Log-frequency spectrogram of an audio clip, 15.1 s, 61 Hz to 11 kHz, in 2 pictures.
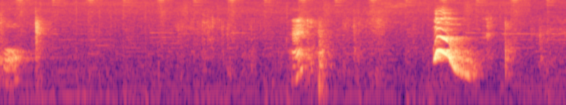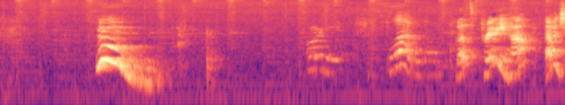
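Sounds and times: person exclaiming whoa: 5.8s - 6.4s.

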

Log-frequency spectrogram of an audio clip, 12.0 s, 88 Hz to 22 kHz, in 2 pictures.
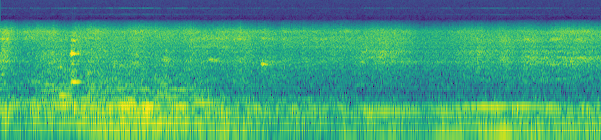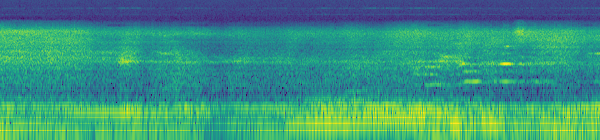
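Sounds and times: low mechanical rumble: 0.0s - 12.0s
steady hum: 0.0s - 12.0s.

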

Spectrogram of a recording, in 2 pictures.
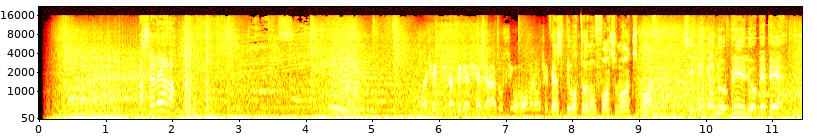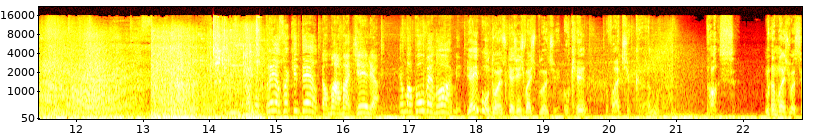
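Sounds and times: man talking: 5.7s - 11.3s, 21.4s - 22.9s.

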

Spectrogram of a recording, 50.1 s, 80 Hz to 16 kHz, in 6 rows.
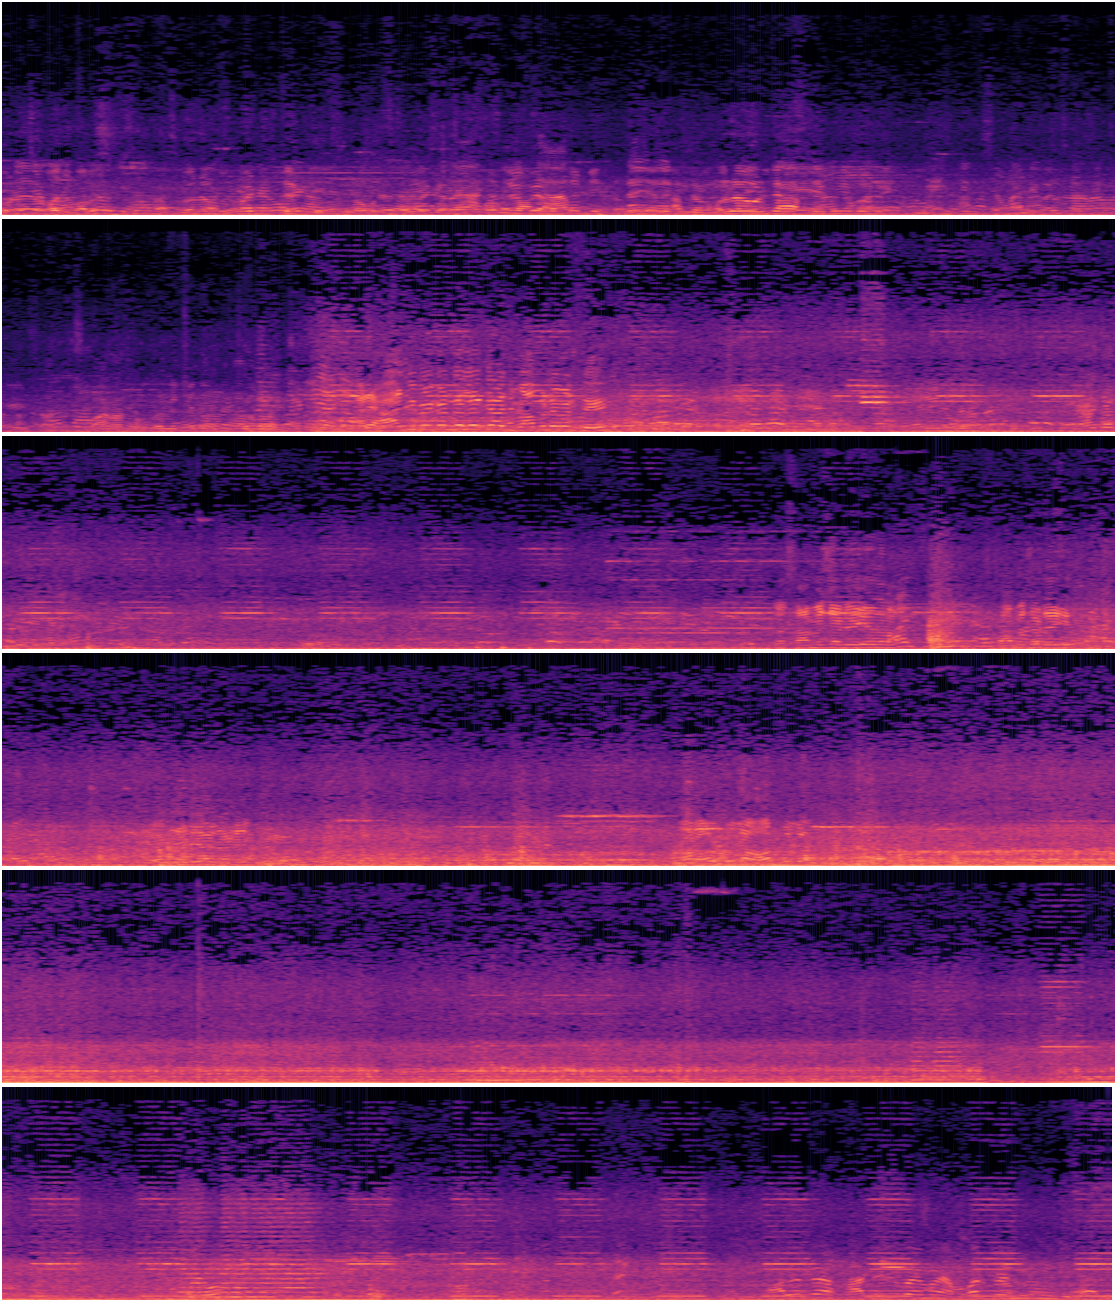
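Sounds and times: people's voices: 0.0s - 40.8s, 42.8s - 50.0s.

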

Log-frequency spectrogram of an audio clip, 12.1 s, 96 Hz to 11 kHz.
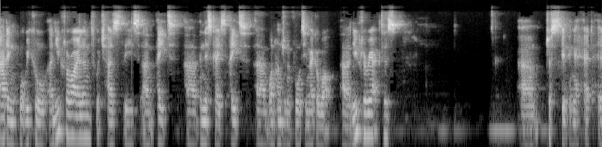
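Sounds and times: speech: 0.0s - 8.1s, 9.8s - 12.0s.

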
